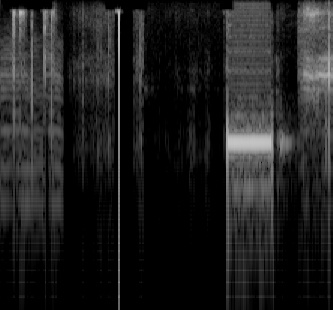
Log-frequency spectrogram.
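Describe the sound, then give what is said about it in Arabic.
Telephone tone as a call is hung up and redialed: a sharp click, then a brief steady mid-pitched tone, with talking before and after. “يعني أقطع اتصال وأعيده بكم.”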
